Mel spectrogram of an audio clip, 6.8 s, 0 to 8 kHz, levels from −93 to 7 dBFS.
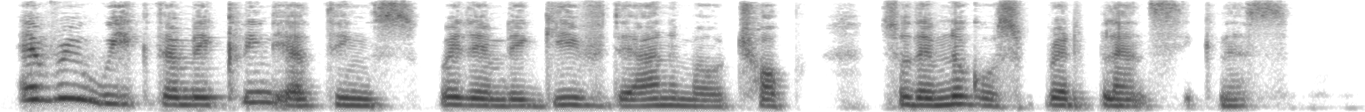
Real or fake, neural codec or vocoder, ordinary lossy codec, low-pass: fake; codec, 16 kHz, 0.4 kbps, LongCat-Audio-Codec; none; none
